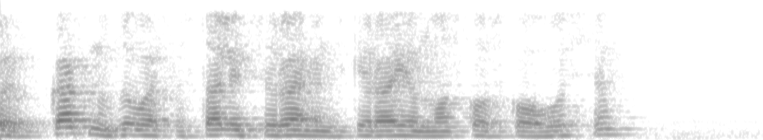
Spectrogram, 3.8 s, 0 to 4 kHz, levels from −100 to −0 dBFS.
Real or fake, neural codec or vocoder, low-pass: real; none; 3.6 kHz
